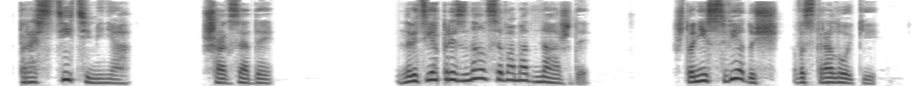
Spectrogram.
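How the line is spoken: Quiet, timid, pitying. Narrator (Russian): Почувствовав жалость к этому опустошенному человеку, тихо, почти робко сказал

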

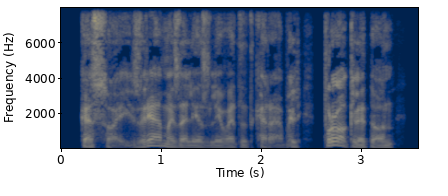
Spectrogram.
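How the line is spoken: Tipsy grumble. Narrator (Russian): проворчал подвыпивший парень

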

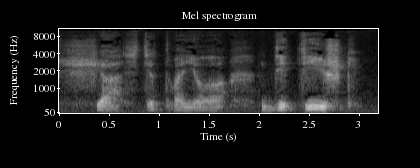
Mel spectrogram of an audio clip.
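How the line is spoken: Disgusted hoarse rasp. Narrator (Russian): Андрей, брезгливо морщись, хрипел

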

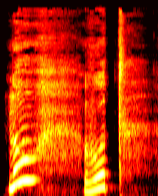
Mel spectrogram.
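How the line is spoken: Breathed out. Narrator (Russian): выдохнула я

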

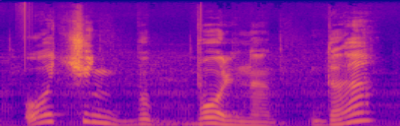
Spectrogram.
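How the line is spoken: Stuttering. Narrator (Russian): Она даже заикаться начала

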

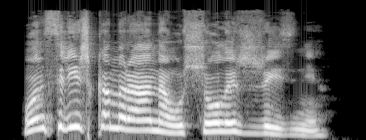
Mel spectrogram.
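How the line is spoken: Woman's sigh. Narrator (Russian): вздохнула женщина

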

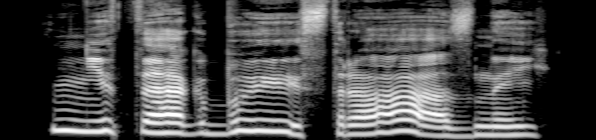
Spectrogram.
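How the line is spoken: Hoarse laugh. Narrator (Russian): хрипло рассмеялась Сольвейк

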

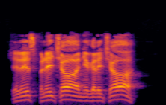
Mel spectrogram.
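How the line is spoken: Barked. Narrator (Russian): рявкнул на него Денис

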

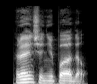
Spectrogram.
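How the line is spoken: Muttered. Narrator (Russian): пробормотал я

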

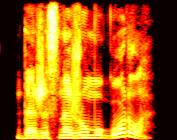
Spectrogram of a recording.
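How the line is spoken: Growled. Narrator (Russian): прорычал Владимир

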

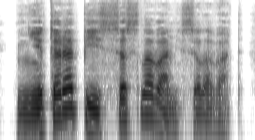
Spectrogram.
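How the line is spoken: Plain. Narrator (Russian): ответил приезжий

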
